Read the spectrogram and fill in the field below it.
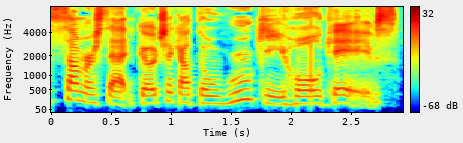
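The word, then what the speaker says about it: Wookey Hole: I don't know how to say it. Wookiee. Hole caves. – Sounds right to me.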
